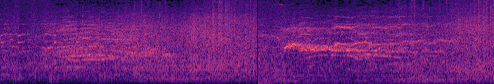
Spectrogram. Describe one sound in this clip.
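Riders scream as a roller coaster drops.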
